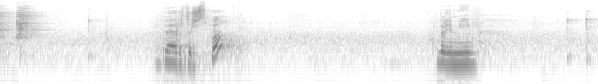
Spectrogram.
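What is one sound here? Tea pours from a teapot into a porcelain cup.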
